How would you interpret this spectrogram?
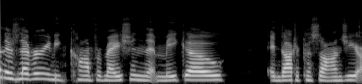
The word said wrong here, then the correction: Kusanagi: Kusanagi, ever how you say it? How you say it? – I say Kusanagi, but... – Kusanagi.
